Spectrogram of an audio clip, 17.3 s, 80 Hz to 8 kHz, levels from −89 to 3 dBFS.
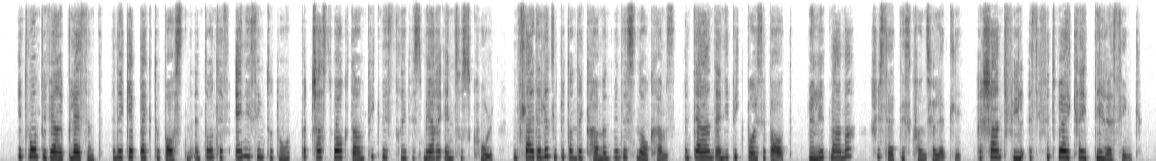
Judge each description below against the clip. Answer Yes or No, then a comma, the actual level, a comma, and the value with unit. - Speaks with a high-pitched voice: Yes, very high, 300 Hz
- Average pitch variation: Yes, average, 3.3 semitones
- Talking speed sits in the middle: No, fast, 225 wpm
